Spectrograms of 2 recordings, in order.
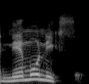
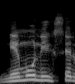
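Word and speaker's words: mnemonics: আর assembly ল্যাঙ্গুয়েজগুলোকে লেখা হয় হচ্ছে নেমোনিক্সে, নেমোনিক্স, নেমোনিক্স, বইয়ের মধ্যে বানানটা দেখে নেবে, নেমোনিক্স স্পেলিংটা বলছি আমি।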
